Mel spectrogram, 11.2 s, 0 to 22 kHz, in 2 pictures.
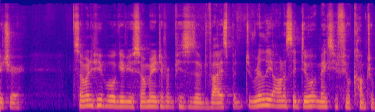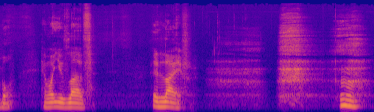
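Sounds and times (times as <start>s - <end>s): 
speech: 0.0s - 0.4s, 1.1s - 7.1s, 7.9s - 8.5s, 10.7s - 11.1s
person yawning: 8.9s - 11.2s.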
